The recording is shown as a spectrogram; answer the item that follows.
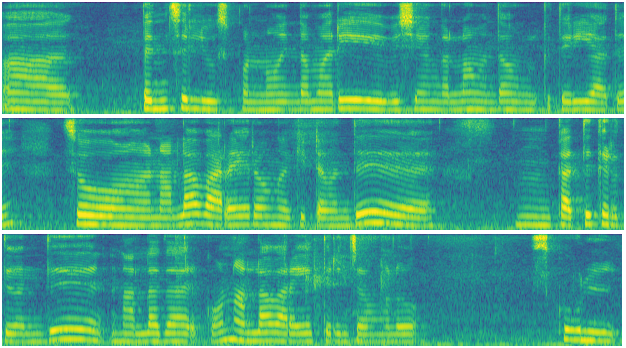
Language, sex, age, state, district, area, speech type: Tamil, female, 18-30, Tamil Nadu, Salem, urban, spontaneous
